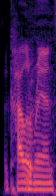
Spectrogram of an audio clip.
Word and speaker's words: Kylo Ren: But when we actually have that scene where, Rey gets into that special little, trophy room for Rylo Ken and everything. Kylo Ren, sorry.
